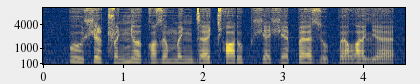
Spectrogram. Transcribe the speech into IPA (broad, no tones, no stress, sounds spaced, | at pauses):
p u ʃ ɛ ʈ͡ʂ ɒ ɲ ɤ ɡ ɔ z ɤ m ɜ ɲ d ɜ cʰ ɒ ɾ u p ʃ ɛ ʃ ɛ p ɜ z u p ə lˠ ɜ lʲ ɜ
